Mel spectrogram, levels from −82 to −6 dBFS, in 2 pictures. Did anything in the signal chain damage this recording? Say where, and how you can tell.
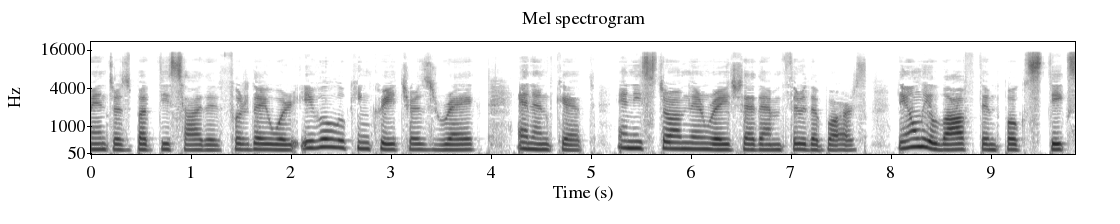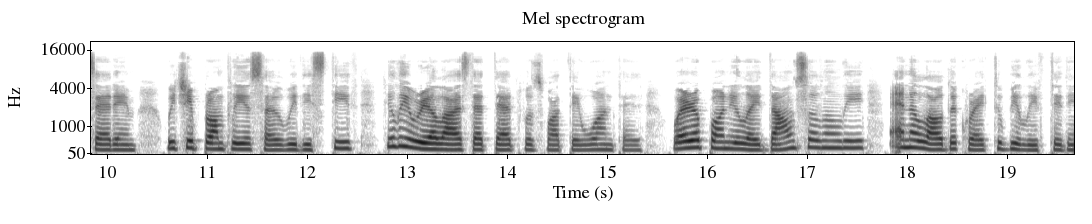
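Yes, at the codec stage, likely HE-AAC compression at a low bitrate, which fits roughly 24 kbps. The speech has nothing above 14.9 kHz, and the treble below that is rebuilt from copied lower bands, so s sounds come out gritty and metallic throughout.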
